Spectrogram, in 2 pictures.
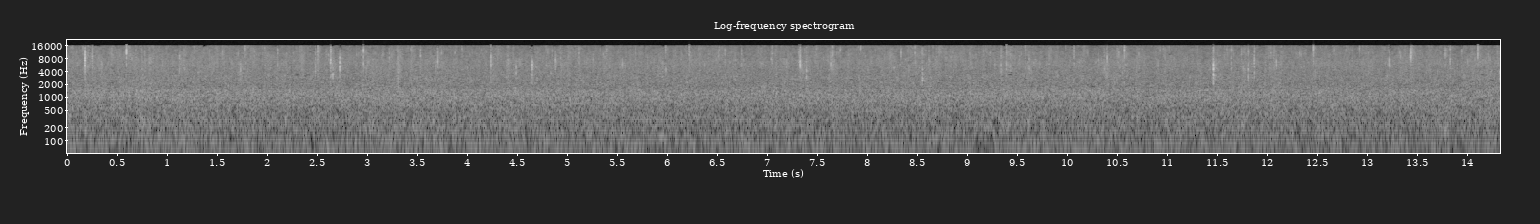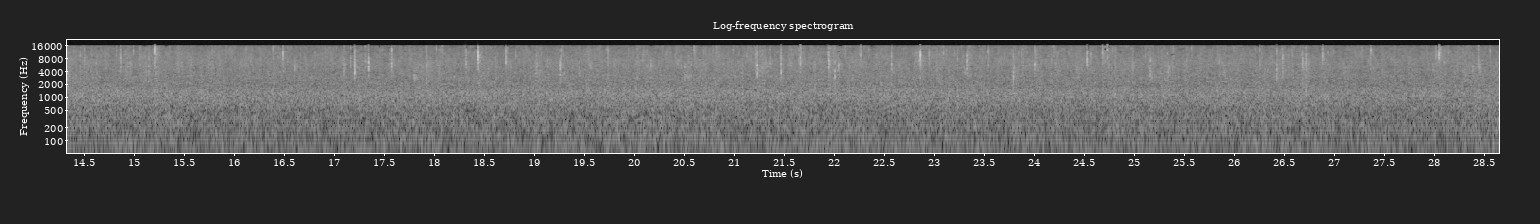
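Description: Steady rain on a window: a constant hiss with many separate drops ticking against the glass.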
